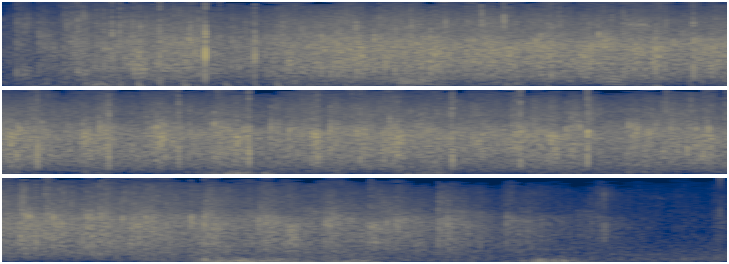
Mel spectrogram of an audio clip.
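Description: Audience applauding at the close of a talk, swelling up over the first second or two, holding steady, and dying away near the end.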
